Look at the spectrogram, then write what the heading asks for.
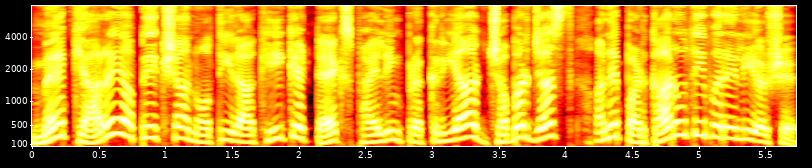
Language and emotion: Gujarati, surprised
